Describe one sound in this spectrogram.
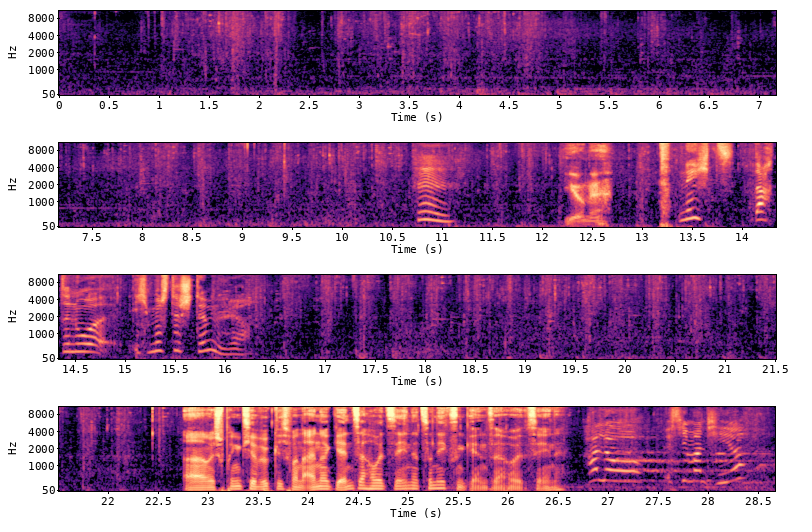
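Heavy footsteps crunch on gravel and rock.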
